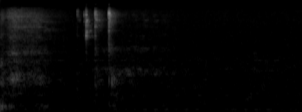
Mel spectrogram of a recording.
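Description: Near silence with a few faint clicks about half a second in, from the computer being worked during the on-screen video review.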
